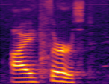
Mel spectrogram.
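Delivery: ordinary delivery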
